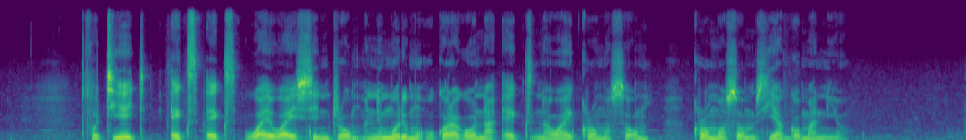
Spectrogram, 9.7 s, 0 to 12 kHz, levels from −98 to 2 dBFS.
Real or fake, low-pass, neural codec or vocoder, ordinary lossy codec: real; 10.8 kHz; none; none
